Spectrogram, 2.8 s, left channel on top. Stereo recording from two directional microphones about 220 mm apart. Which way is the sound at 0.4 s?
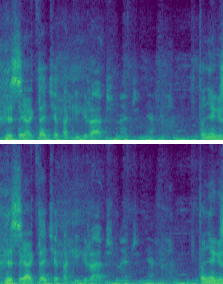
40° left (ahead or behind).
